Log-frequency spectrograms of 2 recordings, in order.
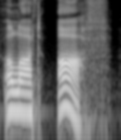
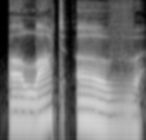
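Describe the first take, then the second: First: The last word ends in a voiceless F sound. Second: The last word ends in a voiced V sound. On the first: The speaker calls it wrong. "Not a lot off. No, no" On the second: The speaker calls it right. "the word of is pronounced the same. Of"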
